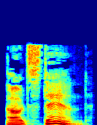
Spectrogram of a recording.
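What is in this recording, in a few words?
"outstand", English, British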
